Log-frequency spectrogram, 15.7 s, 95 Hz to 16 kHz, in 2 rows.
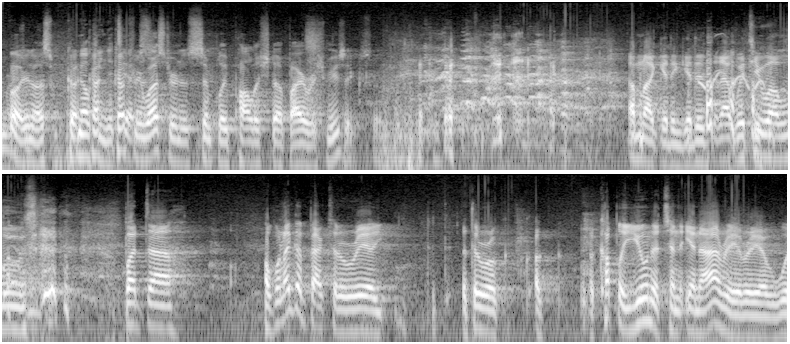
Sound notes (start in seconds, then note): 3.8 laughter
